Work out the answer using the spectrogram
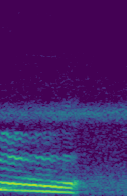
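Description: A Barred Owl gives a single hoarse, drawn-out hoot that slides slowly downward over under a second, then fades into a quiet background hiss.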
